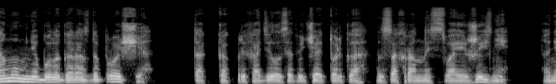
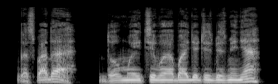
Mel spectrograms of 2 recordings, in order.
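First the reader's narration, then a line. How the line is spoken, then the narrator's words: Plain. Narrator (Russian): спросил Жумельяк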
